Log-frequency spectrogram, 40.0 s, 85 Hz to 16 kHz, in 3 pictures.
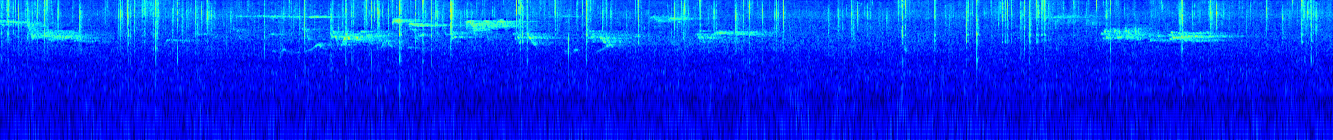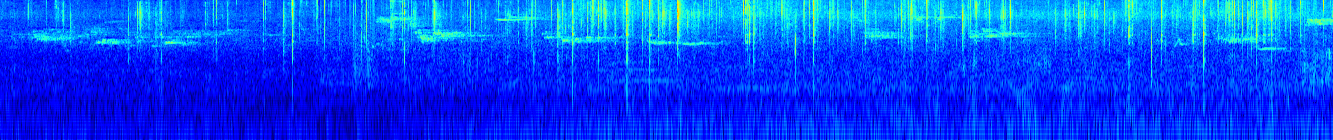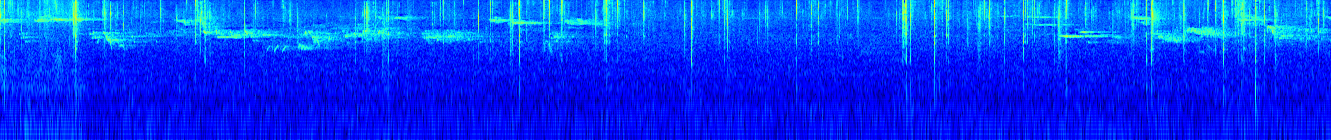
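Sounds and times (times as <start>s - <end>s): small birds chirping: 0.0s - 39.9s
light clicks and taps: 0.1s - 28.0s
low rustling handling noise: 16.1s - 27.8s.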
